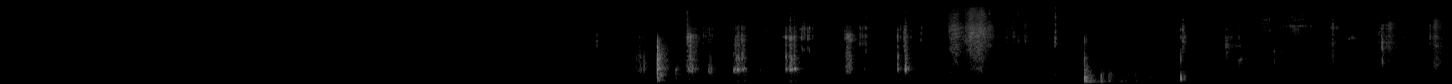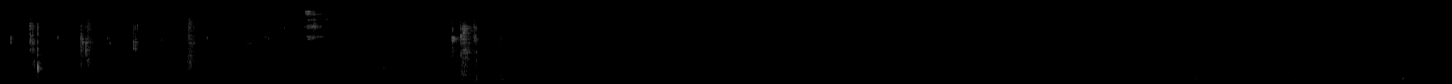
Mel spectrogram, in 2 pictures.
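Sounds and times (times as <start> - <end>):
salt and pepper crunching: 6.4 - 10.7, 11.8 - 17.8.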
